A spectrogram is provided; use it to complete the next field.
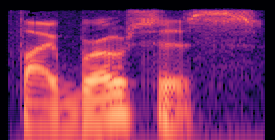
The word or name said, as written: fibrosis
